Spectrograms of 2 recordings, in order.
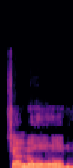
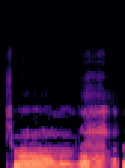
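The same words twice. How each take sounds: First: Said in the usual way. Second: High, slow little "Shalom"; the puppet tries the word; small puppet voice. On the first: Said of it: "Coba bilang". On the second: Shown as a demonstration. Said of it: "suara boneka". ("Shalom" dengan suara boneka kecil)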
